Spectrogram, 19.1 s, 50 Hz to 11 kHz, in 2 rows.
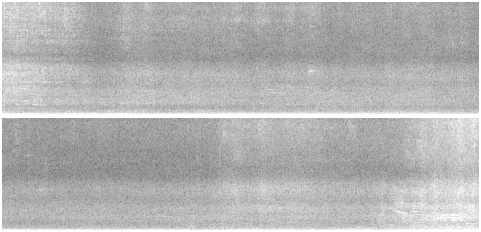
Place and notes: Zhonghua St., Luzhou Dist., New Taipei City - Selling sound
In front the fruit shop, Selling sound, Traffic Noise, Binaural recordings, Sony PCM D50 + Soundman OKM II
New Taipei City, Taiwan, October 2013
